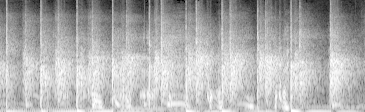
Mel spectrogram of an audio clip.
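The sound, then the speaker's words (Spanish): Applause from an all-male group around a semi-round studio table: a dense run of sharp hand claps, fairly loud throughout, with several men talking over it. “Acá es un aplauso.”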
